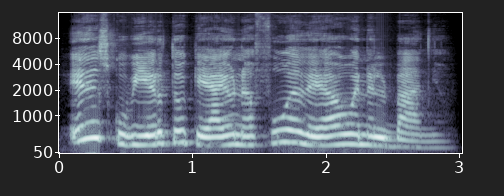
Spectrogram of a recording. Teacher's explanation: No olvides unir el sonido de la N con el de la E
